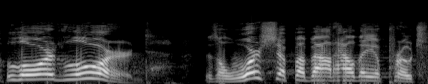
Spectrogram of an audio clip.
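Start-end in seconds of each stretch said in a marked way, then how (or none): 0.1-1.3 loud, fervent cry to the Lord. Retold or imitated. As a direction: call out with raw emotion. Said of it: "emotion attached to their crying out".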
